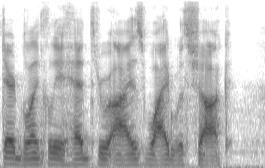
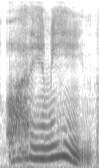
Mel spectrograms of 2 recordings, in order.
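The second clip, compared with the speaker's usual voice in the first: breathless, whispered stammer, much higher; frightened croak; 11 semitones higher, 5 dB quieter than usual. A narrator's reading. Twilight, terrified, whispering a question to the mare. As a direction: barely get the words out through a dry throat. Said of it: "Twilight croaked".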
